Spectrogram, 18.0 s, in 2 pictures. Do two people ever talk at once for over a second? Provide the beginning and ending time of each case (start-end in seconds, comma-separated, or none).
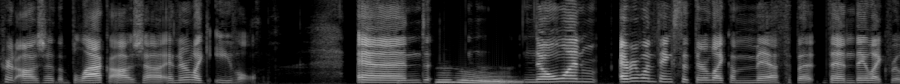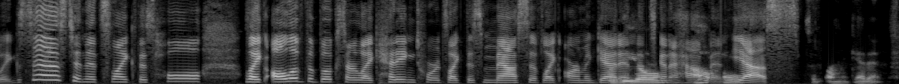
15.1-16.5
